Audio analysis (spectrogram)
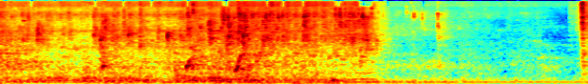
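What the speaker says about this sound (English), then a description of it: "this filter too is washable, so you just have to run it under some water" Tap water runs in a steady hiss as a washable filter from a Eufy handheld vacuum is rinsed beneath it, then the flow stops, leaving a few faint drips and a final splash.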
